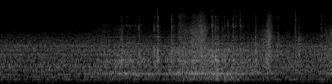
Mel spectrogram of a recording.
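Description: A wooden board scrapes and knocks.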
